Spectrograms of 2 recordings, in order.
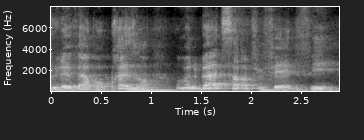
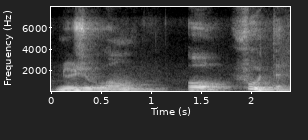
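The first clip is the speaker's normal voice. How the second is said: slow dictation; slower than usual. Shown as a demonstration. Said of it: "dictating answer slowly".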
